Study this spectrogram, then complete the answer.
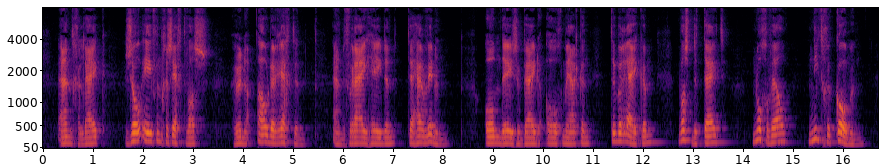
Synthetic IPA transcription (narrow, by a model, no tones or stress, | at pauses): ɛnχəlɛjk | zowʔejvənχəzɛχtʋɑs | ɦɵnəɑwdərɛχtən | ʔɛnvrɛjɦejdən | təɦɛɹʋɪnən | ɔmdejzəbɛjdəʔowχmɛɹkən | təbərɛjkən | ʋɑzdətɛjt | nɔχʋɛlˠ | nitχəkowmən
